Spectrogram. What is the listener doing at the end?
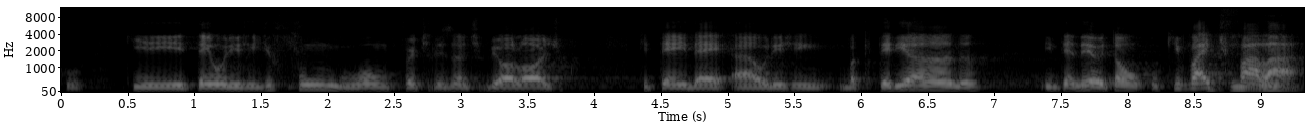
listening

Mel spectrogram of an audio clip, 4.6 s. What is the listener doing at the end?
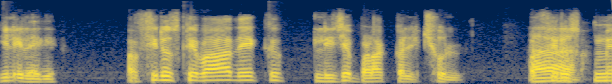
listening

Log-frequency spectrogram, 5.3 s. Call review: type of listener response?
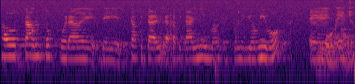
listening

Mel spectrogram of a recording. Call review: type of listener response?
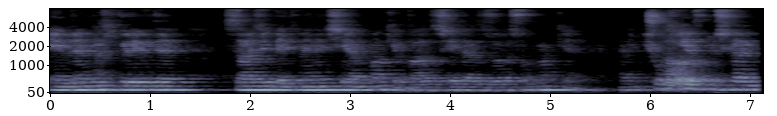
listening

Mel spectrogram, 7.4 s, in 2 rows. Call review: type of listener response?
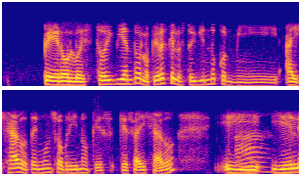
listening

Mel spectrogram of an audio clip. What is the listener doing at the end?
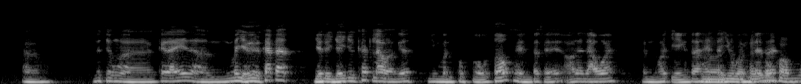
taking over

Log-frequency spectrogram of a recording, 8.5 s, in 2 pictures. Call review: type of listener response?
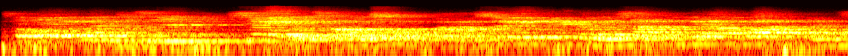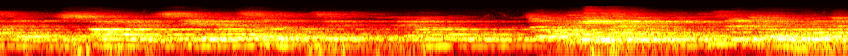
listening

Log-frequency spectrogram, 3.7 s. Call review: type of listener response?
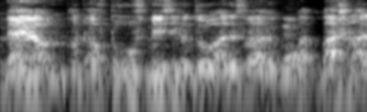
listening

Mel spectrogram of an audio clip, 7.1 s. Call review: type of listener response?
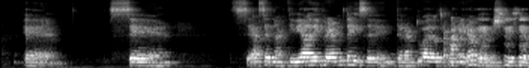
taking over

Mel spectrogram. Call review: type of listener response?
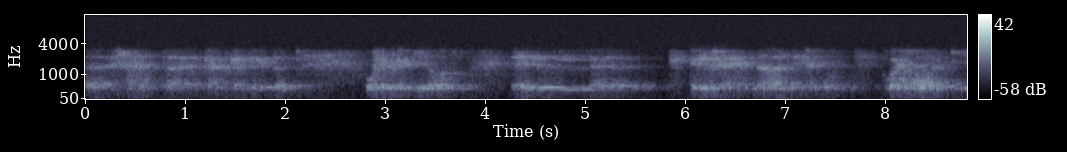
listening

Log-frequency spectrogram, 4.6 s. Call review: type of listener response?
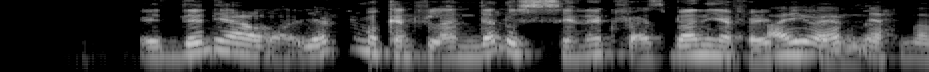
taking over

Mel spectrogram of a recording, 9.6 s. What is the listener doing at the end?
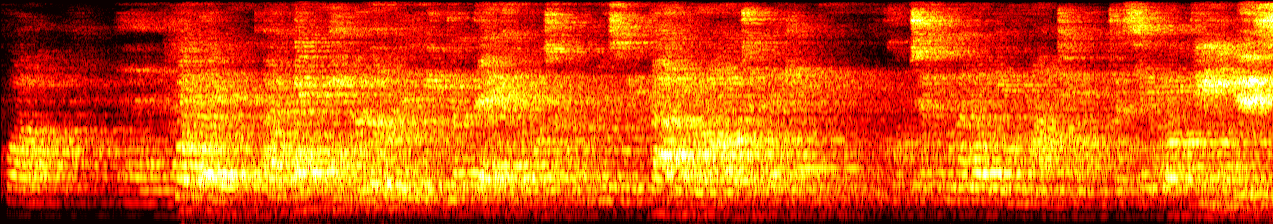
taking over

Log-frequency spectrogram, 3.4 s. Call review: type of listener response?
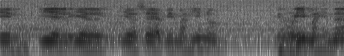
listening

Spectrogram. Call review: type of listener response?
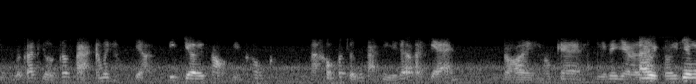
taking over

